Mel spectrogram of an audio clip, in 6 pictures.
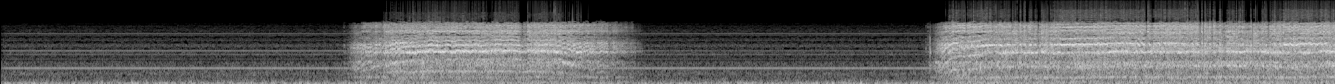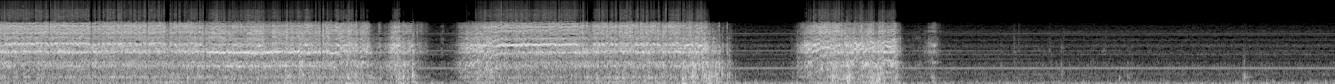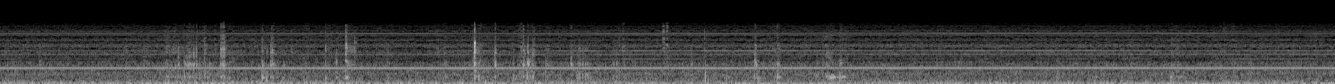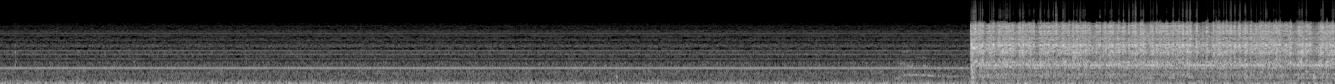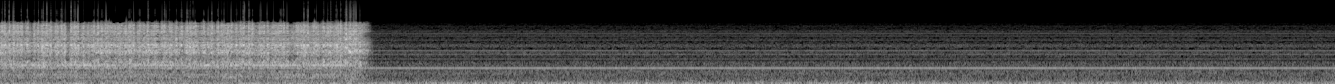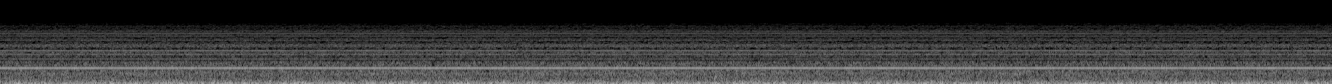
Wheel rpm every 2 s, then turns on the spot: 0, 20, 140, 10, 30, 220, 230, 230, 130, 190, 120, 60, 0, 0, 0, 0, 0, 0, 0, 0, 0, 0, 0, 0, 20, 290, 320, 320, 180, 0, 0, 0, 0, 0, 0, 0, 0, 0, 0, 0.
none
